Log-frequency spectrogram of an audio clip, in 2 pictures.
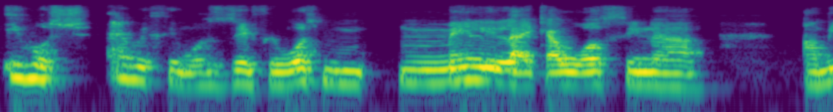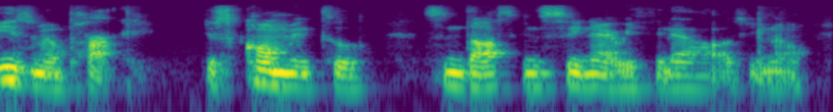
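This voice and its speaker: A man, telling his life story as an interview guest in a relaxed, hesitant way. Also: mid-range voice, brisk, gravelly, breathy edge, dull audio. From Dominican Republic. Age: 30s. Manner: relaxed, hesitant, many "you know"s.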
